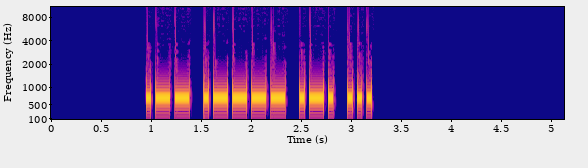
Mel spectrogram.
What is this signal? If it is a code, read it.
Morse code, heard as a keyed tone, about 25 wpm, 700 Hz. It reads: W1RS
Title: USA Call Signs - 4 Characters - Repeated 3x - 25wpm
